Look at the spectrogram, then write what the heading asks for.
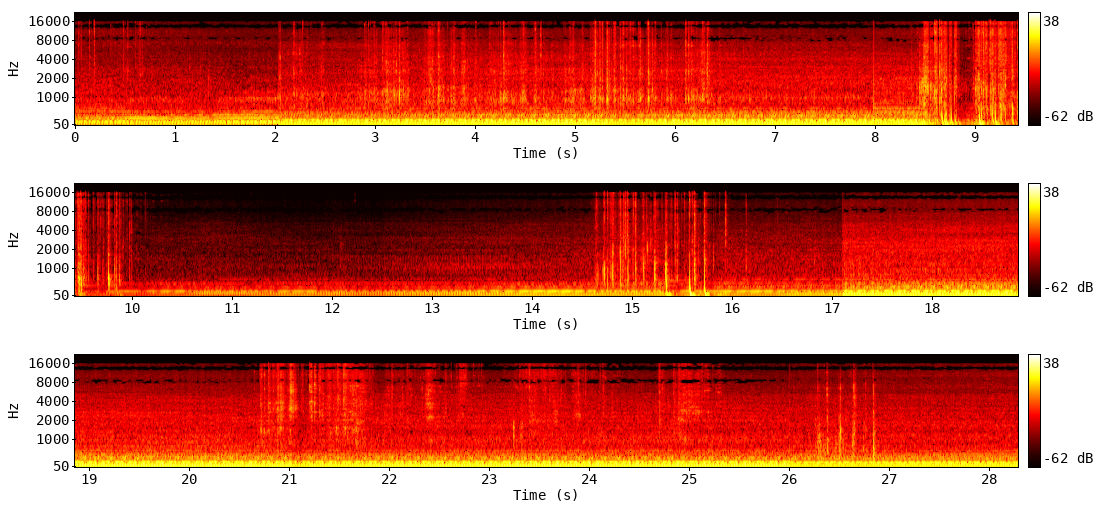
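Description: A sports car's engine running with a steady low drone, interrupted twice by short loud crunches of objects being crushed under a tyre, about nine seconds in and again about fifteen seconds in. Between the crunches the engine note is quieter for several seconds.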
